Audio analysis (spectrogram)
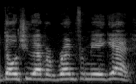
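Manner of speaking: loud imitated parental threat; loud retold scolding; scolding dad. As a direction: imitate an angry father laying down the law. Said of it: "and saying".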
